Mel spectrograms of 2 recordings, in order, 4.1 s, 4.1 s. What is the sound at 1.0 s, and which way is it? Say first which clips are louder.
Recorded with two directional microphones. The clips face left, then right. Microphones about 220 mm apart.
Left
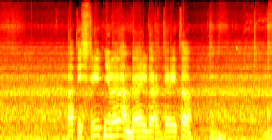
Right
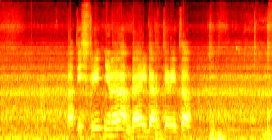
Speech: left 3 dB; 45° left (ahead or behind).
